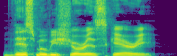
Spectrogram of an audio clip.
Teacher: Listen to the intonation. You stress the word sure and the adjective.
